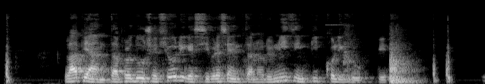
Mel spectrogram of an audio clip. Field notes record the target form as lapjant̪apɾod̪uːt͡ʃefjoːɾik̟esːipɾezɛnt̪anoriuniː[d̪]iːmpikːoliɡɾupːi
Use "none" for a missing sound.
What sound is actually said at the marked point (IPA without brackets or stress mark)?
t̪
